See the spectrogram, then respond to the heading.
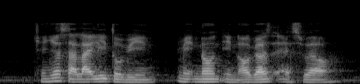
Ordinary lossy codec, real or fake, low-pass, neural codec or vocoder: AAC, 32 kbps; real; 7.2 kHz; none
